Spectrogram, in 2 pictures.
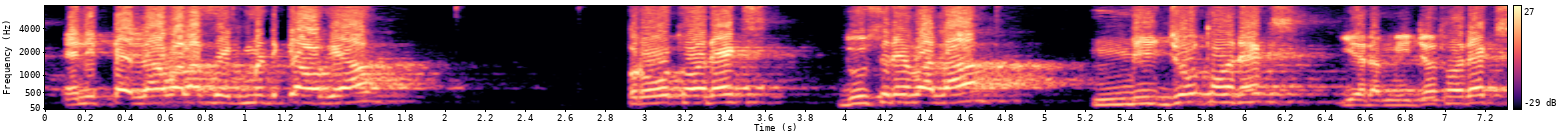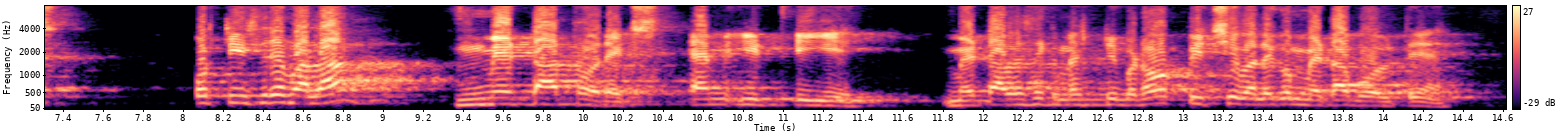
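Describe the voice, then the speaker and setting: A man's voice: high voice, a little slow. A man teaching a lecture, explaining step by step and asking and answering his own questions, mixed in. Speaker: agriculture entomology teacher. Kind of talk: classroom lecture. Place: coaching classroom. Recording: echoey classroom with long reverb.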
